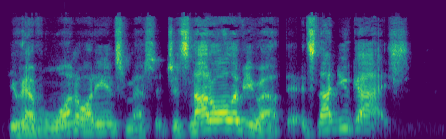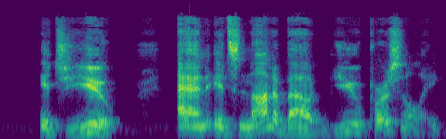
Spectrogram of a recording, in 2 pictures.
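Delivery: normal talking voice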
